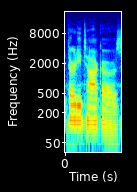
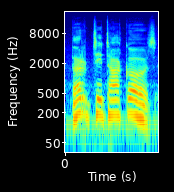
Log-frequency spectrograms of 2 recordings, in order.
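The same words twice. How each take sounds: First: It is said in a plain, normal voice. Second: It is said in the speaker's marked accent. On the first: The listener could finally understand it. "I just had to say it in a normal voice" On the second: The listener could not understand it. "they were daring me to order in my accent"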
